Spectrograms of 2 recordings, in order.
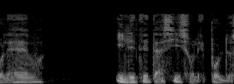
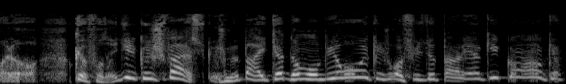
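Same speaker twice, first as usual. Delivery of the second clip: put-on high, loud old wizard voice; gently probing old headmaster; Dumbledore voice; 12 semitones higher, 4 dB louder than usual. A narrator's reading. Dumbledore asks Hagrid about Hermione's shout, raised old wizard voice.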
